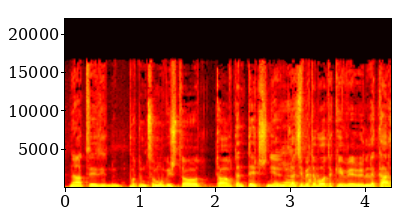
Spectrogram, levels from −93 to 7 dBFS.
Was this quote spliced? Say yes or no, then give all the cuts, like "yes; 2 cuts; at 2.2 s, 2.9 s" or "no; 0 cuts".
no; 0 cuts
